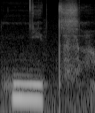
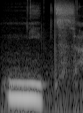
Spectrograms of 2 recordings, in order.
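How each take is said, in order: Both takes have the same delivery.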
